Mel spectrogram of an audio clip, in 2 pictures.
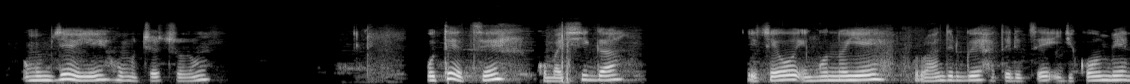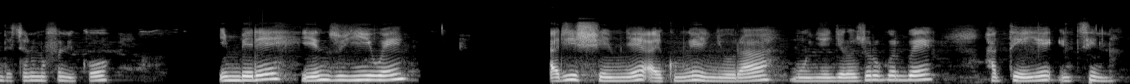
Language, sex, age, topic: Kinyarwanda, female, 18-24, health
